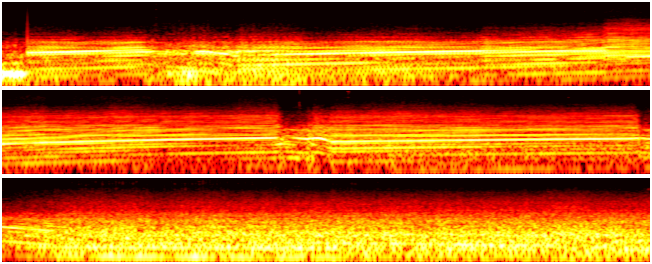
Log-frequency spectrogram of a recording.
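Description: A nitrous-fed car accelerates hard on a pull with a new nitrous solenoid and fuel pressure regulator, its engine note climbing steadily through several gears with brief dips at the shifts, then giving way to a loud roar of rushing wind and road noise.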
